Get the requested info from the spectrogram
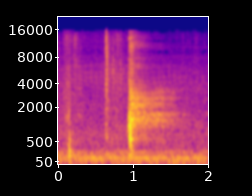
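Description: A dog barking a few short times, with one loud bark about a second in.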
